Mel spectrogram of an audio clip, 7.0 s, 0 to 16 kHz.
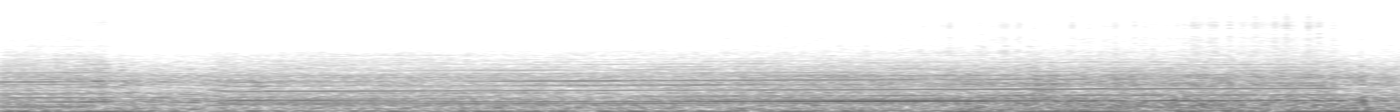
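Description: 2016 Scion FR-S's 2.0-litre flat-four engine at full throttle, heard from inside the cabin. About a second in, an upshift from third to fourth drops the pitch. The engine note then climbs steadily and breaks off just before the end.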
